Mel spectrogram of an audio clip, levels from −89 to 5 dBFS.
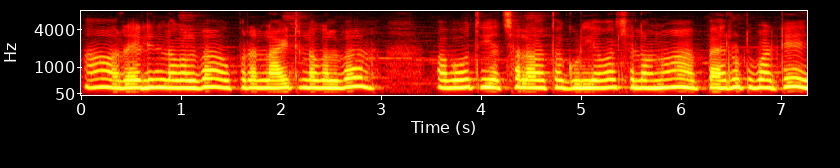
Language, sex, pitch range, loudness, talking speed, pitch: Bhojpuri, female, 265-280 Hz, -11 LUFS, 125 wpm, 275 Hz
